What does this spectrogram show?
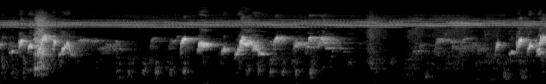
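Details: Young wild red-whiskered bulbul of Vietnamese stock, used as training audio for young birds, gives bright chirped and warbled phrases in short bursts separated by brief pauses, over a constant high-pitched hiss.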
